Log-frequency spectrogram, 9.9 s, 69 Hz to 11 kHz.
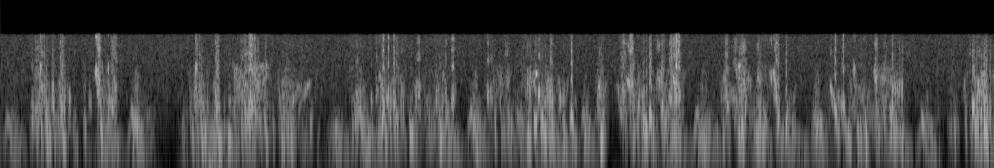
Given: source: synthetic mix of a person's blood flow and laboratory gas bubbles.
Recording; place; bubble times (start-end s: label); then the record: Doppler ultrasound of blood flow; precordium
0.00-0.03 s: bubbles
0.29-0.74 s: bubbles
0.81-1.22 s: bubbles
1.86-3.15 s: bubbles
3.48-4.57 s: bubbles
4.83-5.77 s: bubbles
5.93-6.10 s: bubbles
6.15-6.86 s: bubbles
7.19-7.96 s: bubbles
8.26-9.06 s: bubbles
9.46-9.95 s: bubbles
From the record:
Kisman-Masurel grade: 444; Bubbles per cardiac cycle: continuous sound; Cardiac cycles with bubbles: 100%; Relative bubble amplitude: maximal (0.775 to 0.999); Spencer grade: 4 (maximum detectable bubble signal sounding continuously throughout systole and diastole of every cardiac period, and overriding the amplitude of the normal cardiac signals); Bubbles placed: only in the low amplitude regions of the cardiac cycle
